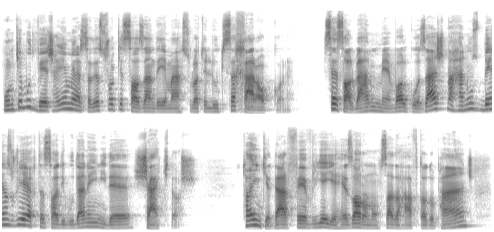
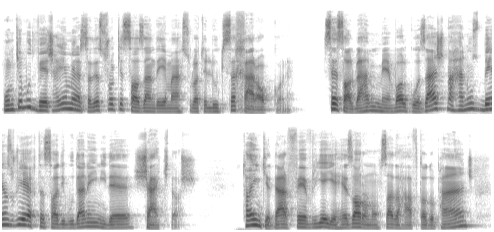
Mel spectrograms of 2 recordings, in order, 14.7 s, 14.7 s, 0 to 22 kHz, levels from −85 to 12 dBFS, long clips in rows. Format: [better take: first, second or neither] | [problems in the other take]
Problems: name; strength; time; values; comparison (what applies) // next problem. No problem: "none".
second | thin; somewhat; fading below 650 Hz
